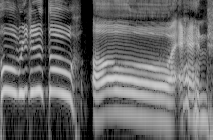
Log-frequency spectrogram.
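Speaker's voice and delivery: very high delighted squeal; excited squeal. Real, not acted. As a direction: squeal with victory. Victory over dungeon.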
